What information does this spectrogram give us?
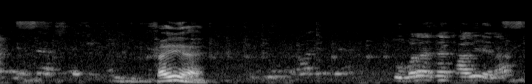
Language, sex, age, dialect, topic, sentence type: Bhojpuri, male, 51-55, Northern, banking, statement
